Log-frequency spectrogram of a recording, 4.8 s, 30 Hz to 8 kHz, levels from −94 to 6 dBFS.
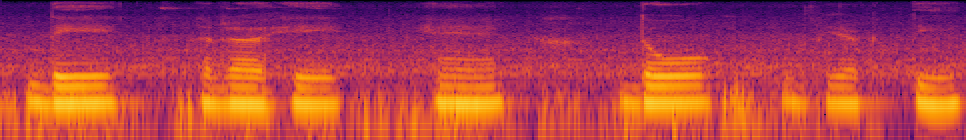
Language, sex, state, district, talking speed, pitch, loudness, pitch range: Hindi, male, Haryana, Rohtak, 75 wpm, 125 Hz, -16 LUFS, 120-130 Hz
